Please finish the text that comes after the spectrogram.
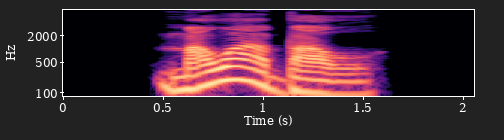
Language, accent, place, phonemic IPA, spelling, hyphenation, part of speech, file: German, Germany, Berlin, /ˈmaʊ̯ɐˌbaʊ̯/, Mauerbau, Mau‧er‧bau, noun / proper noun, De-Mauerbau.ogg
- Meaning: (noun) 1. wall construction 2. wall (typically free-standing and as part of a monument or larger complex); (proper noun) construction of the Berlin Wall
